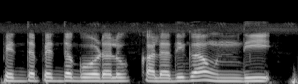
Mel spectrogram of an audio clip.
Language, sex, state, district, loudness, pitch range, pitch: Telugu, male, Andhra Pradesh, Sri Satya Sai, -15 LUFS, 155-170 Hz, 160 Hz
